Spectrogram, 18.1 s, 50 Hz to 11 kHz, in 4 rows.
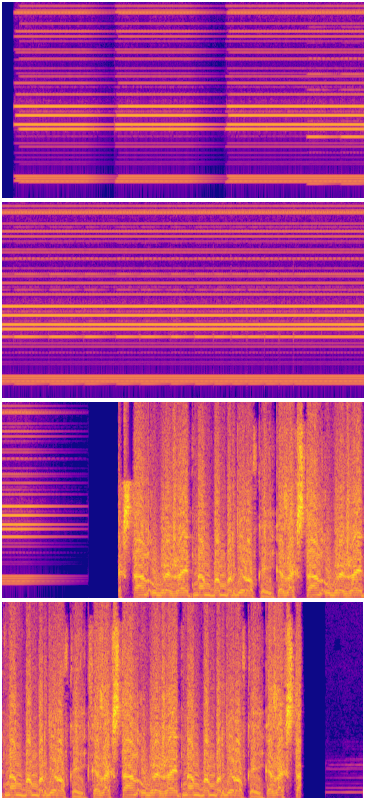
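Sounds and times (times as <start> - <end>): electronic alarm tone: 0.2 - 10.2, 17.6 - 18.0.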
